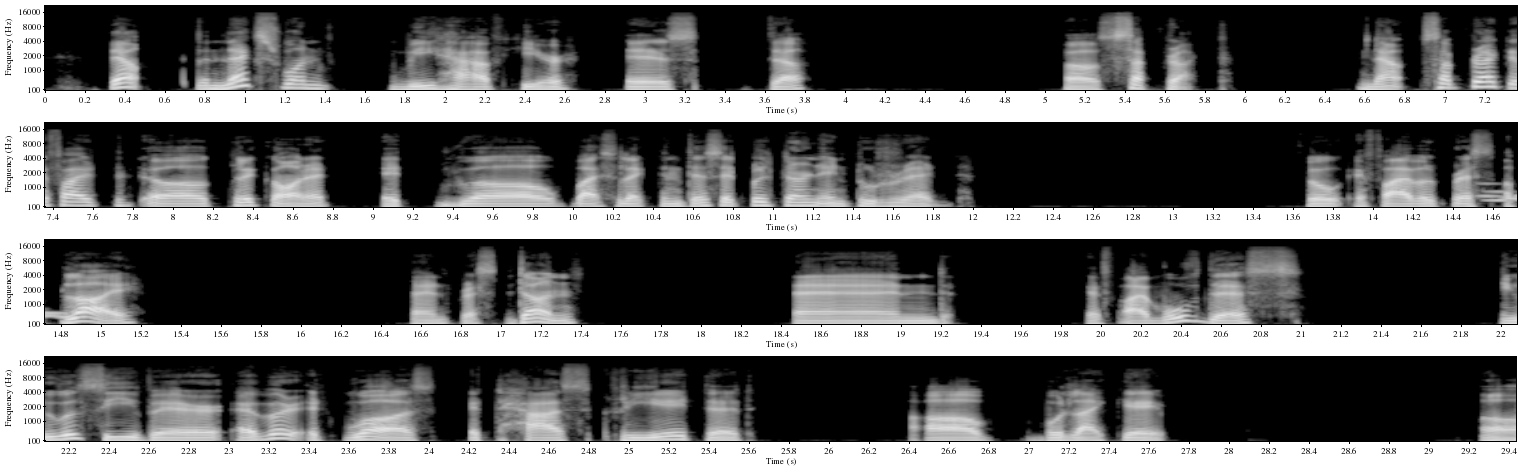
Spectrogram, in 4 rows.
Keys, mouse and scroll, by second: 2.2 right click, 22.2 alt+click, 22.9 alt+right click, 24.0 alt+right click, 24.7 alt+middle click, 25.3 alt+right click, 28.0 alt+click.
